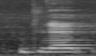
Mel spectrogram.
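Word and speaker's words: блять: Because I feel like there's really no reason an English speaker couldn't pronounce it as a instead of in that word. Like blять instead of bleh, the way people pronounce it.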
